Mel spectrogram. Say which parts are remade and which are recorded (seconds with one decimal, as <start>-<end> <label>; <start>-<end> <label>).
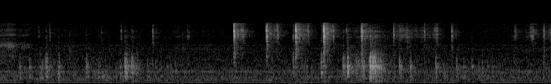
0.0-3.3 recorded; 3.3-3.8 remade; 3.8-4.8 recorded; 4.8-5.5 remade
